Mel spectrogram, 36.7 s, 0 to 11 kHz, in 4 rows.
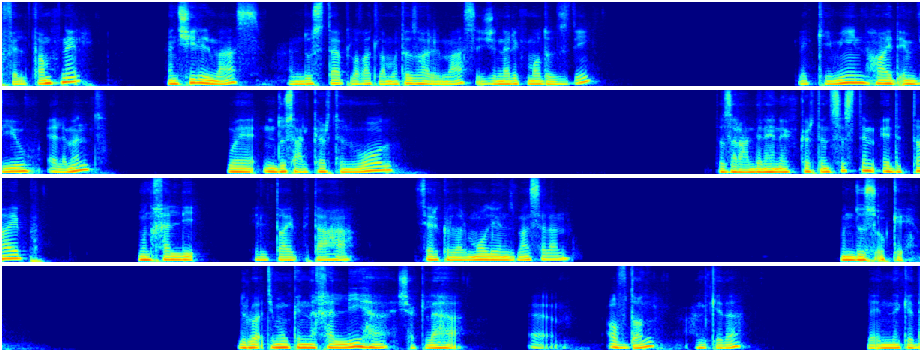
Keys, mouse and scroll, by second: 1.1 Escape, 2.1 Tab, 3.4 click, 6.4 Tab, 6.4 click, 7.1 right click, 8.5 click, 9.3 click, 12.0 click, 13.4 click, 14.5 click, 17.6 click, 20.0 click, 20.6 click, 20.9 click, 21.3 click, 23.4 click, 24.0 click, 24.3 click, 24.4 click, 24.6 click, 24.8 click, 25.0 click, 25.1 click, 25.4 click, 25.6 scroll down 1, 25.9 click, 26.1 click, 26.2 click, 26.4 click, 27.3-27.8 scroll, 27.4 click, 31.8 shift+middle click, 32.7-33.5 scroll, 34.8 scroll down 10, 34.9 scroll up 10, 35.6 scroll, 36.2 scroll, 36.2 scroll down 1, 36.6 scroll down 1, 36.6 scroll up 1.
